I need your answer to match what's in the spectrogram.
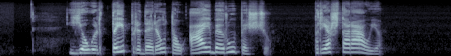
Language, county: Lithuanian, Šiauliai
